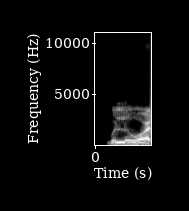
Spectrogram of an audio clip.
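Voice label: "belauan", Malay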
